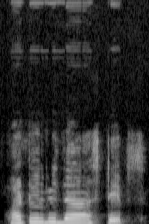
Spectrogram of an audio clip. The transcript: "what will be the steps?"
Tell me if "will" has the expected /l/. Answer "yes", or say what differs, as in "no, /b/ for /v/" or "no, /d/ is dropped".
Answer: yes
